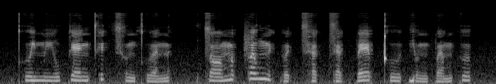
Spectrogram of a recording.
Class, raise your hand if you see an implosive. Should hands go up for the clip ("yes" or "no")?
no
